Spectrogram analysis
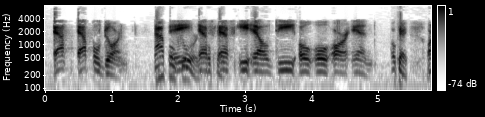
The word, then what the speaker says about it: Apeldoorn: And the town is called Appleton? Is that what you said? Apeldoorn. Apeldoorn. Afffeldoorn. Okay. All right. And pronounced in Dutch or German, it's Apeldoorn.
